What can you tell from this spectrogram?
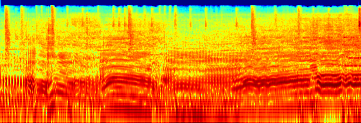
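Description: Yamaha dirt bike's engine accelerating hard as the rider pulls away, its pitch climbing and dropping about four times as it shifts up through the gears.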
